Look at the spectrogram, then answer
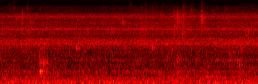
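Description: Tap water runs steadily into a bathroom sink while skin is rinsed, a soft even hiss with no talking.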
